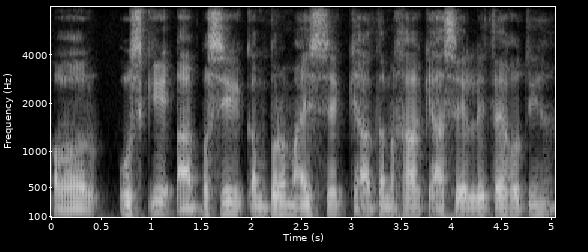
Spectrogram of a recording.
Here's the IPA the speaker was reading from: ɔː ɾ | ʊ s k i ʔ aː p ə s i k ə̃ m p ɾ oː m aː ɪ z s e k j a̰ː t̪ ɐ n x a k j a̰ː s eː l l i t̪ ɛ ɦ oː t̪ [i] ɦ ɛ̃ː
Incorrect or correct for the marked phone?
correct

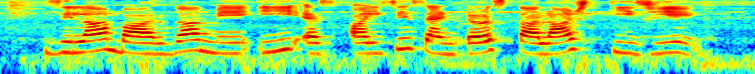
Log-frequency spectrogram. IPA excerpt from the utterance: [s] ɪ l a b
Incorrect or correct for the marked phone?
incorrect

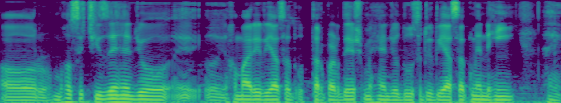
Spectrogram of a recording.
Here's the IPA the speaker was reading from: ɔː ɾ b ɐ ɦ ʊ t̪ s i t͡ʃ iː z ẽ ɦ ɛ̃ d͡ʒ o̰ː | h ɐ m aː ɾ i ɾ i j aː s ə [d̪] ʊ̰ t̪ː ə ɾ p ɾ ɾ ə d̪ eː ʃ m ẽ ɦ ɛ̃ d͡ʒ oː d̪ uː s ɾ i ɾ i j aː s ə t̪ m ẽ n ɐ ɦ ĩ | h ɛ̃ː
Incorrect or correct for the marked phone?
incorrect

